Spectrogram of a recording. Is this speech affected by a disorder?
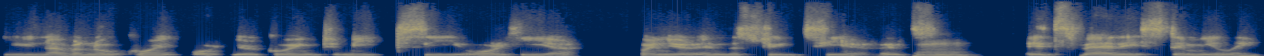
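Yes: Parkinson's disease; deep brain stimulation surgery, two brain implants with controller, lifelong essential tremor, diagnosis took about 15 months; voice going, can no longer sing or do theatre.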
